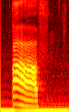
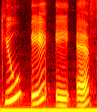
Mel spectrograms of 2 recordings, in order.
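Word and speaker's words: قاف: Qaf, qaf. Qaf, QAAF, qaf.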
